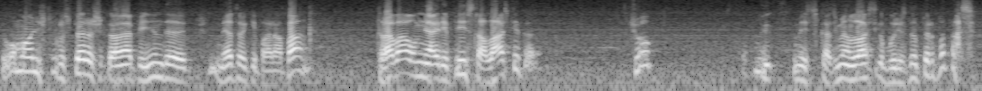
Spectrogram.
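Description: Older man, fairly high voice, rambling oral-history teller, dull lo-fi tape. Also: animated, darkish tone. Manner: rambling, halting, with restarts and fillers. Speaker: interviewee recalling army service.

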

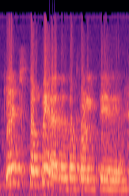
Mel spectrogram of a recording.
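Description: A woman's voice: medium pitch, expressive, dark tone. A woman interviewer asks brief questions that prompt the speaker's memories. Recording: distant, very echoey, dull, faint background noise.

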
